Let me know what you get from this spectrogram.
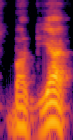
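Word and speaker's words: bagiat: he told me that the pronunciation of ilocano is baguette with as if it were a y sound so it spelled the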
